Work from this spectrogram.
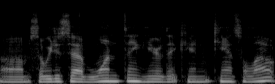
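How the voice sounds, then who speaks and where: A man with a medium pitch speaks in a monotone, flat intonation, somewhat breathy. The recording is very clean with a silent background. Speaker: math teacher. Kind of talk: lecture. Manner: halting.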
